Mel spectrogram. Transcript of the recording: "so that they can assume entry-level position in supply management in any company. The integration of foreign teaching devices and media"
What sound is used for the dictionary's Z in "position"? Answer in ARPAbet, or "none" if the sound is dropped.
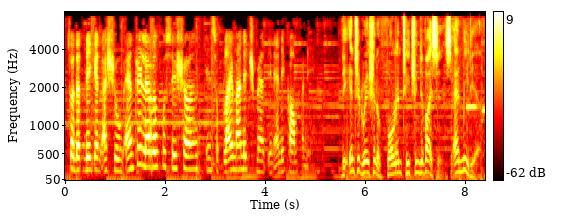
S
